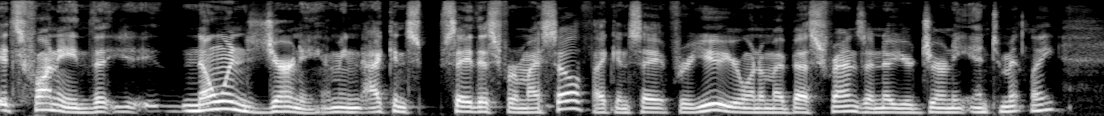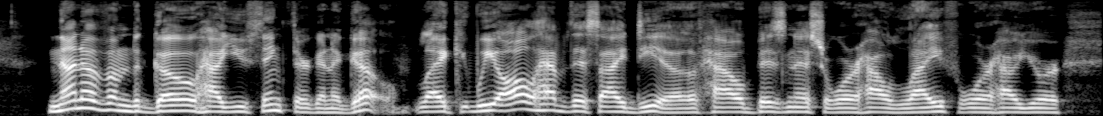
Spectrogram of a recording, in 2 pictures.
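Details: Adult male speaker; typical speech.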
